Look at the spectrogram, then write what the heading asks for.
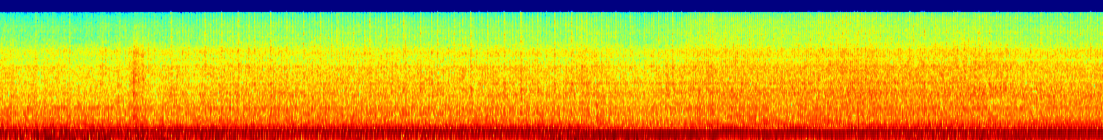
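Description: Jeep Grand Cherokee engine running with its exhaust cut off, under load as the Jeep pulls against a tow strap tied to a tree. Its pitch dips about six seconds in, then slowly climbs over the last few seconds.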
